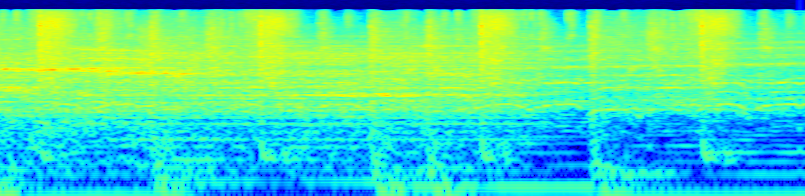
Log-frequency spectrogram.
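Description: Background music with a crowd cheering a hockey goal in an ice arena.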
